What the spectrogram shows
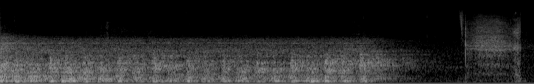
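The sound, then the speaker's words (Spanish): A fetal heartbeat on a monitor: fast, rhythmic whooshing pulses over a steady, muffled static hiss that fades out after about four seconds, followed by a short crackle. “De hecho, encontramos que el corazón humano comienza a latir a los 18 días y cuando las máquinas pueden medir ya a partir de los 18 días este sonido en cada bebé.”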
